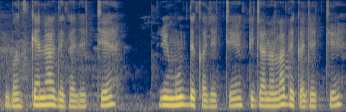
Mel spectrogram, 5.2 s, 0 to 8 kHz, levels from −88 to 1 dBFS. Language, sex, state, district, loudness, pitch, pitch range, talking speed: Bengali, female, Assam, Hailakandi, -16 LUFS, 185 Hz, 165-200 Hz, 125 wpm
